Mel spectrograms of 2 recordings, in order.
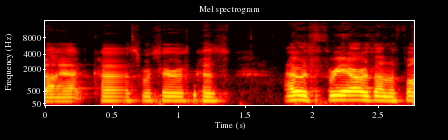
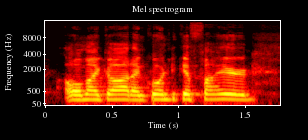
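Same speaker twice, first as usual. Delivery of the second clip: put-on worried, panicky man's voice, higher; 4 semitones higher, 3 dB louder than usual. Retelling a locked-out caller's reaction: imitating a worried man. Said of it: "He was so worried that he was gonna get fired".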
